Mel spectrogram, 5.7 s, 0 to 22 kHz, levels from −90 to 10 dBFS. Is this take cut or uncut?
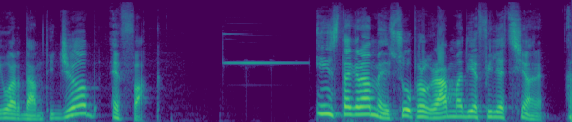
uncut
